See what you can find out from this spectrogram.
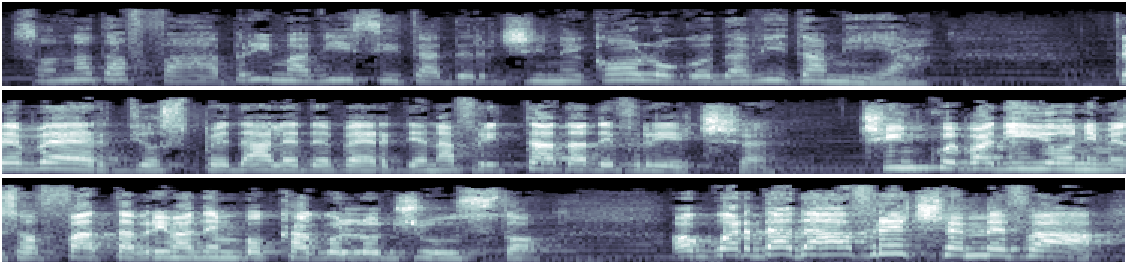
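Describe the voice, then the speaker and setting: Brash Roman street girl: very high, sharp voice, coarse slang, combative theatrical rambling. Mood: agitated storytelling. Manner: coarse, exclamatory, repetitive street talk.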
